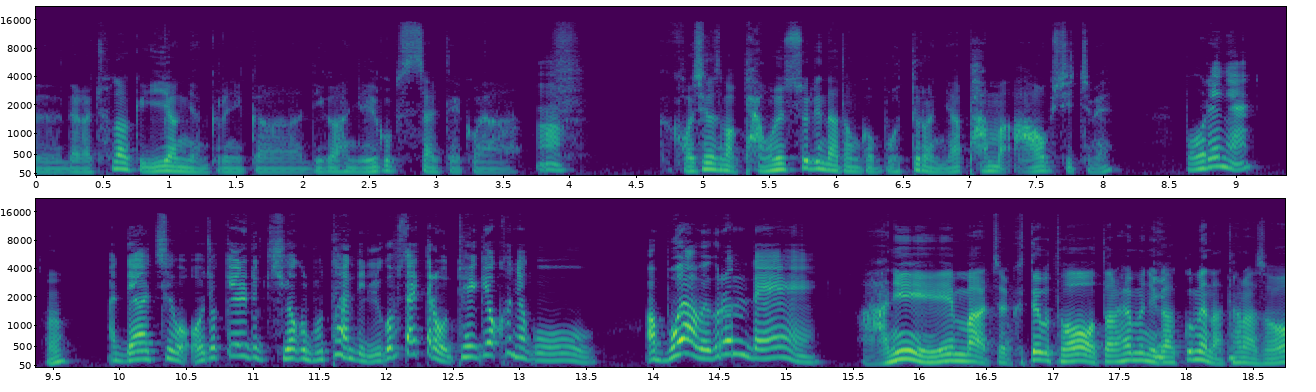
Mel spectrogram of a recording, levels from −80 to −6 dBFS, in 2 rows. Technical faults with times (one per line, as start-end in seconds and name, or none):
none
